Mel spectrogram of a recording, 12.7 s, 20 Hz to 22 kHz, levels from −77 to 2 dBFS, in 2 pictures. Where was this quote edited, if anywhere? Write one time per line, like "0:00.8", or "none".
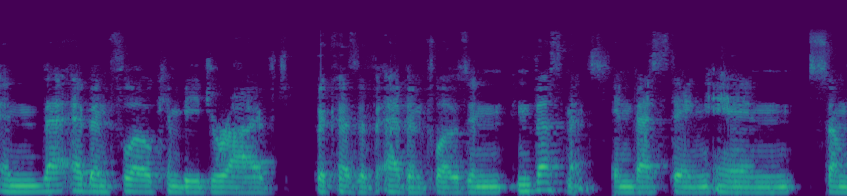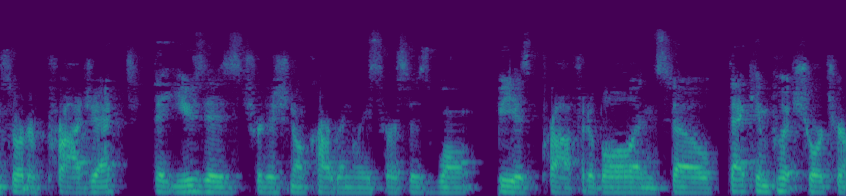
0:04.6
